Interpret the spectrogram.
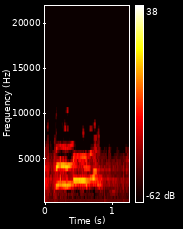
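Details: Osprey at the Charlo nest in Montana on a September morning, live nest camera: one brief, clear whistled note, level then slightly dipping, lasting under a second, over quiet background.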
